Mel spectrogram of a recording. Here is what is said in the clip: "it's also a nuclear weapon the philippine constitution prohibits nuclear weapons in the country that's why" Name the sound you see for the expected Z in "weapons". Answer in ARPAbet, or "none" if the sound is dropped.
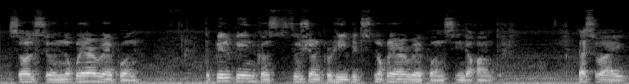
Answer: S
